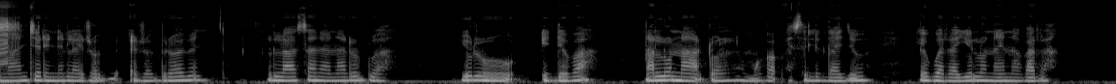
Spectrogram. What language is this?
Masai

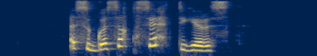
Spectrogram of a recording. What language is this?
Kabyle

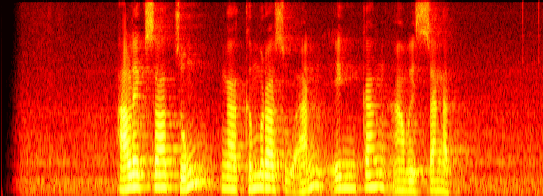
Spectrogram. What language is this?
Javanese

